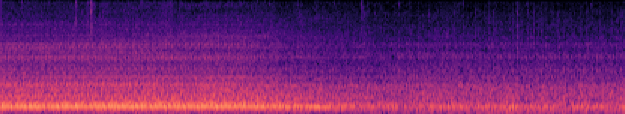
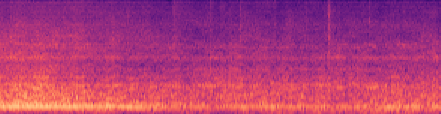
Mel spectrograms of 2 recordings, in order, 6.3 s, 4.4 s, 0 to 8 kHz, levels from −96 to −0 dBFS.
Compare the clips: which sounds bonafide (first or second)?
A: first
